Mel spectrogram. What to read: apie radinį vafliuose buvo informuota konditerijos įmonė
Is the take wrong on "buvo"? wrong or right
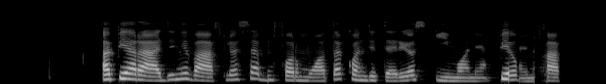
wrong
